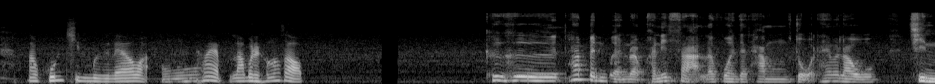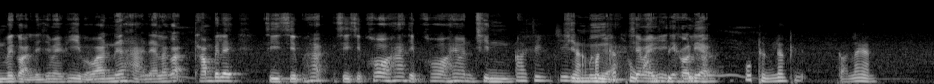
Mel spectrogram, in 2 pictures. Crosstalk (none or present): present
